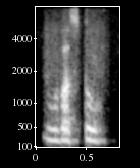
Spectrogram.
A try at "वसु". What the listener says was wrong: वसु, तू नहीं, वसु, वसु के पुत्र, वसु के पुत्र वृद्रथ ने,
